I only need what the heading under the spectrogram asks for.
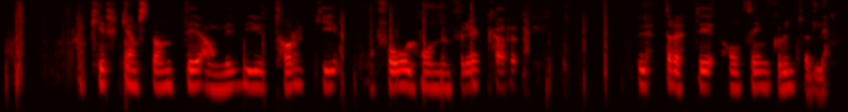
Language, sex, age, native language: Icelandic, male, 20-29, Icelandic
